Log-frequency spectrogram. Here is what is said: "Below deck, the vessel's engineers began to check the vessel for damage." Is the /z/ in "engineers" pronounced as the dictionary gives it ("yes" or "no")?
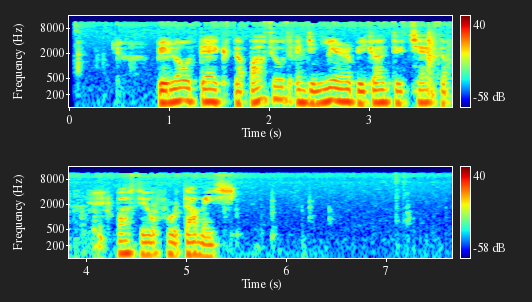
no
